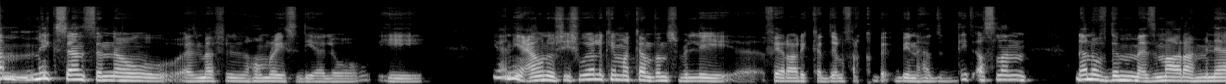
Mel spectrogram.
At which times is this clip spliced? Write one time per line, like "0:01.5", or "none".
0:09.6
